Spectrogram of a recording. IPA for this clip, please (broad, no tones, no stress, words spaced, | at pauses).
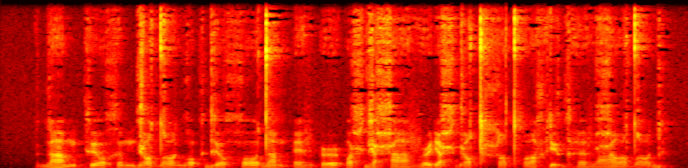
ɡamkʲɔxəm ɡʲədˤaɡɔʔ ɡʲɔxɔdam ʔɛvʔə˞ʔɔħɡʲə ħa və˞ɾʲəħɡʲɜtˤ xɔtˤʔaxɾʲə˞ɡ ɦɜvʕadˤʉɡ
